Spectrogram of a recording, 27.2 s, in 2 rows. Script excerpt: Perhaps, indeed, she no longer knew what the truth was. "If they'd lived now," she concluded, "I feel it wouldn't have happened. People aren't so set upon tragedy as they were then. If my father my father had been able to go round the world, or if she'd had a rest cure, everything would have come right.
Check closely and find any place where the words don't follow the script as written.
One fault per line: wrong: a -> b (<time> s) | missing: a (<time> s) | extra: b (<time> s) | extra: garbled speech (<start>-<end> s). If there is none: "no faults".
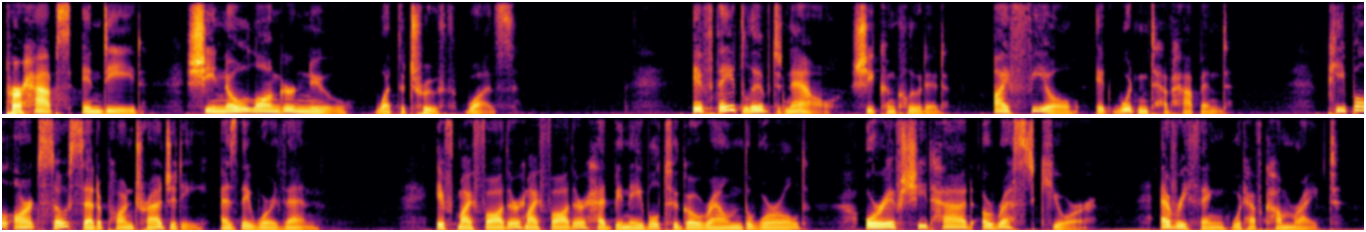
no faults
